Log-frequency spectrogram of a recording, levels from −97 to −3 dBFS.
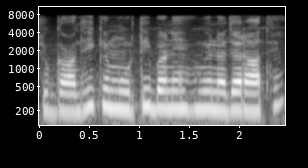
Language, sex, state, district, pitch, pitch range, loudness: Chhattisgarhi, male, Chhattisgarh, Raigarh, 210 Hz, 200-225 Hz, -14 LUFS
